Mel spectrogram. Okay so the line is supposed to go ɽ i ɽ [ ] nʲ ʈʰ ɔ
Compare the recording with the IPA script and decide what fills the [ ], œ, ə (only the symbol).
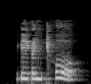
œ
